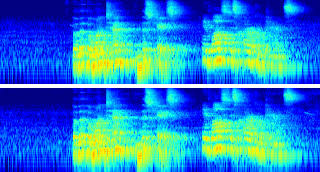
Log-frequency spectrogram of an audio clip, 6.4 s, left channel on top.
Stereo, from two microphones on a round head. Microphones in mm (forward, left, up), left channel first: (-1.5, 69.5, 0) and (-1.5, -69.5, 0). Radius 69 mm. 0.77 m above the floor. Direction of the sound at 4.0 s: 60° right (ahead or behind).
